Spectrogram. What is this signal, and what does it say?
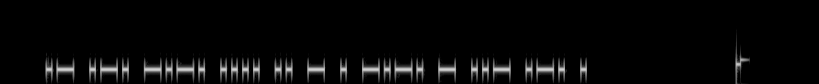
Morse code, heard as a keyed tone, about 22 wpm, 700 Hz. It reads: ARCHITECTURE
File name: Twelve Letter Words - 22wpm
